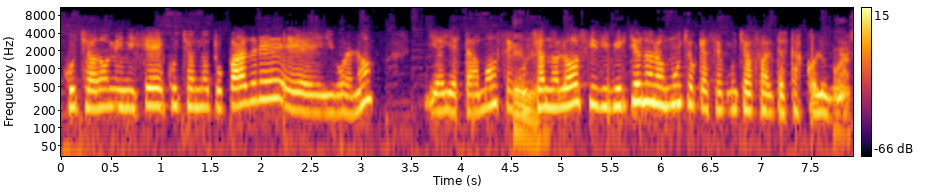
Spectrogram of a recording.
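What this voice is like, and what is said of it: Argentine Spanish accent. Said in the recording (Spanish): “Me encanta su acento. ... soy argentina”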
